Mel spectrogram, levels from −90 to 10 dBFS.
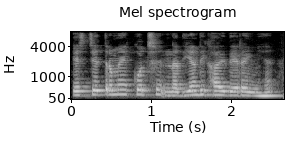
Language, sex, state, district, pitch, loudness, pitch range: Hindi, male, Uttar Pradesh, Muzaffarnagar, 190 Hz, -15 LUFS, 170-210 Hz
